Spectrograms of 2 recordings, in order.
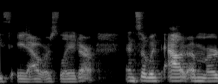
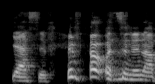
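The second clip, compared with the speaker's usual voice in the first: very loud, high laughter through the words; 7 semitones higher, 9 dB louder than usual. Answering an interviewer's question about a tragic family event, laughing while talking. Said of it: "I'm laughing only because".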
